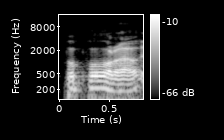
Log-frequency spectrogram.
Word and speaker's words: Porpora: And I remember in class saying that Antonio Porpora, which is, for me, Porpora, it would be the way to pronounce it. When I learned Italian, I was always told to, if you don't know where the accent goes, it's probably going to belong to the penultimate syllable.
